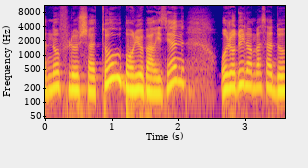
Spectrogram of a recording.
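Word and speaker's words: Neauphle-le-Château: Donc après les Iraniens le prononcent à leur manière, ils disent Nfel le château.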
